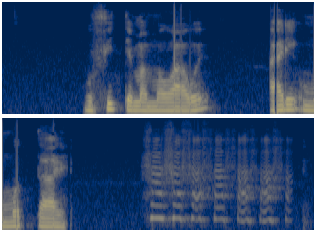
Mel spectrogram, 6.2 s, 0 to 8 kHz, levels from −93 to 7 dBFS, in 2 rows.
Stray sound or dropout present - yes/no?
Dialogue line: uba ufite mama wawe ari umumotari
yes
